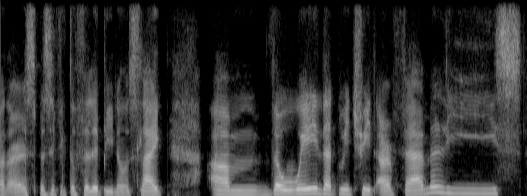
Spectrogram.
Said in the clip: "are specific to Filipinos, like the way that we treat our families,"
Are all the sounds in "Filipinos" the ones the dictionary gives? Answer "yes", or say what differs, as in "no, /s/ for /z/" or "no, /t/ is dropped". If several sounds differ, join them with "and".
no, /s/ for /z/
